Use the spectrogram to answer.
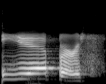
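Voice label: affirmation, professional female; Counter Strike Model Pack; CS:GO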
